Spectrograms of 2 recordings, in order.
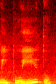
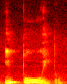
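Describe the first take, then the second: First: "intuito" said in-tu-I-to, U and I split; wrong stress on I. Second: "intuito" slow and raised, long strong U in in-TUI-to; stress on U. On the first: Teacher shows class the mistake, "intuito" stressed on the I. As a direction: break the diphthong in "intuito", leaning on the I. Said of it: "não está certo". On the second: Teacher models correct word for class, "intuito" stressed on TU. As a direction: stretch the U of "intuito", I gliding after it. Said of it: "especialmente no u". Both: Shown as a demonstration.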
